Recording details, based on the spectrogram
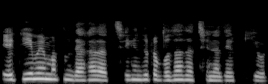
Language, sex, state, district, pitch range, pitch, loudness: Bengali, female, West Bengal, Jalpaiguri, 190-225 Hz, 210 Hz, -22 LUFS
